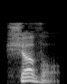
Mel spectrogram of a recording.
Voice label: "shovel", pronounce

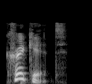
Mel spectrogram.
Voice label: "cricket", pronounce

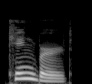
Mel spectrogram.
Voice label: "kingbird", pronounce

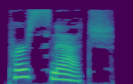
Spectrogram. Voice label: "purse-snatch", pronounce

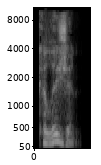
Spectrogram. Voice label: "collision", pronounce

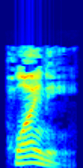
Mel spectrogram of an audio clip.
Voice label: "whiny", pronounce

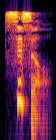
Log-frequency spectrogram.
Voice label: "scissile", pronounce

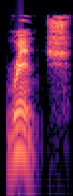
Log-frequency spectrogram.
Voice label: "wrench", pronounce

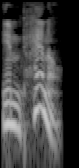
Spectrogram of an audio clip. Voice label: "impanel", pronounce

